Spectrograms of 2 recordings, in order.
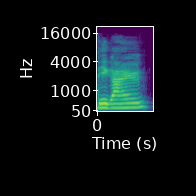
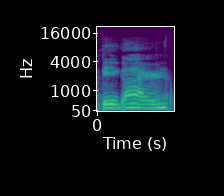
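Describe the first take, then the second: First: It is said in the speaker's ordinary accent. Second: It is said in a southern American accent.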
